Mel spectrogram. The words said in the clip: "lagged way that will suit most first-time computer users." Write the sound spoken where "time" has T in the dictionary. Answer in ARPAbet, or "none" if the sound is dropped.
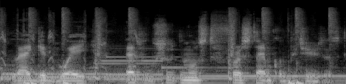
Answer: T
